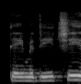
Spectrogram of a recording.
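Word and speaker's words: Medici: course there's the stories about C Catherine de deichi is how you say her name and she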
